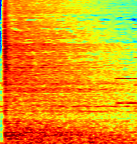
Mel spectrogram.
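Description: A single loud explosion effect from a Tagalog aswang horror audio drama set at a remote provincial factory, a sharp close blast followed by a long rumbling, fading decay with no speech over it.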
